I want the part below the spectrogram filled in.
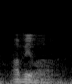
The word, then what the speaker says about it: Avila: Avila, that's how you say it. You don't say Avila, Avila.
